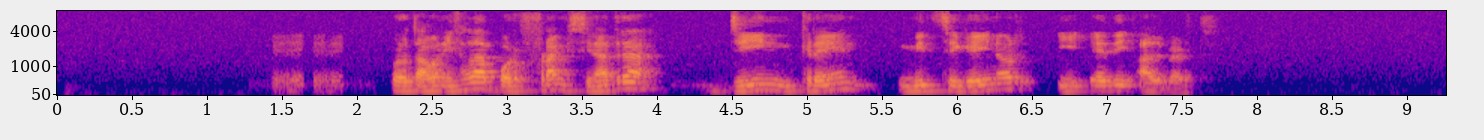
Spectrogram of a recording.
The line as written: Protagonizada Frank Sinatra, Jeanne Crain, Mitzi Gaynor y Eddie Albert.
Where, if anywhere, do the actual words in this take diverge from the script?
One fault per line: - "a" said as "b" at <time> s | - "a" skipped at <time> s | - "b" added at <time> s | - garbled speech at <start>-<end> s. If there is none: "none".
- "por" added at 2.9 s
